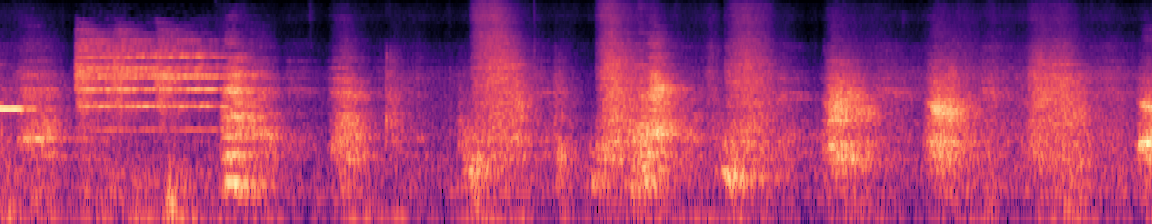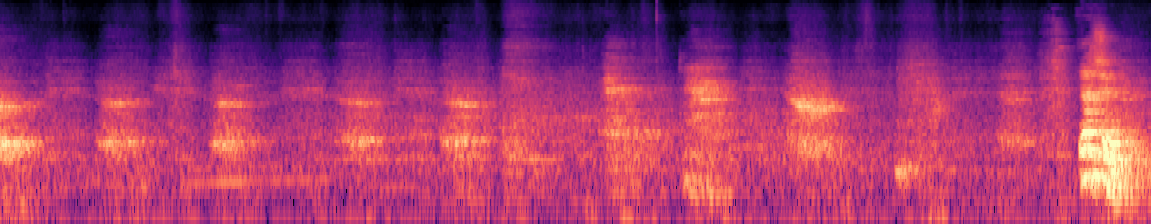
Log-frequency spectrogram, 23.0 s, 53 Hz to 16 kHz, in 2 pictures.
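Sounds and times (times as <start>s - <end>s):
men breathing hard: 0.0s - 0.8s, 1.7s - 23.0s
short beep: 0.0s - 1.0s
steady tone: 0.0s - 2.4s.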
